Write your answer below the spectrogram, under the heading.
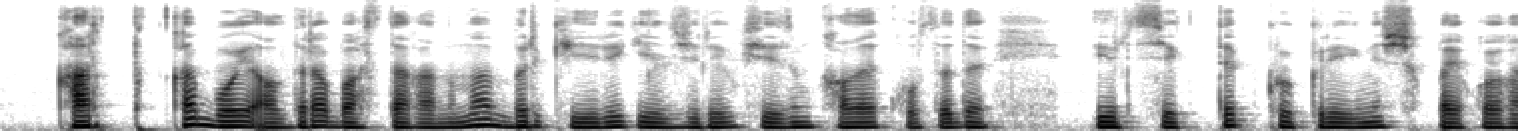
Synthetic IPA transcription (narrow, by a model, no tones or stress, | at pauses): qʰɑɾt̪ːə̥qːɑbo̞jɑ̰lˠd̪əɾɑbɑst̪ɑʁɑnəmɑbɪɾkʲʰʏjɾe̞ke̞lʒɪɾewɪkse̞zɪmqʰɑlˠɑjqʰo̞səd̪ə | ʏɾt̪se̞kt̪ep̚kʲʰɵkʲɪɾe̞ɡʲɪne̞ʃə̥q̚pɑjqʰo̞jʁɑn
